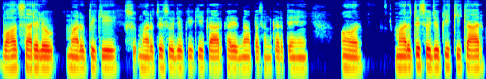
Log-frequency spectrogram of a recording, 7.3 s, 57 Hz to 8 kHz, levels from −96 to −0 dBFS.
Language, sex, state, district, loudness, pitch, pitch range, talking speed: Hindi, male, Bihar, Saran, -18 LUFS, 115 Hz, 115-120 Hz, 155 wpm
